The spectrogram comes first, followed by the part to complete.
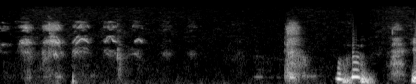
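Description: A person's soft, breathy laughter: a quick run of about six unvoiced puffs in the first second and a half, with a short voiced sound a little before the end.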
